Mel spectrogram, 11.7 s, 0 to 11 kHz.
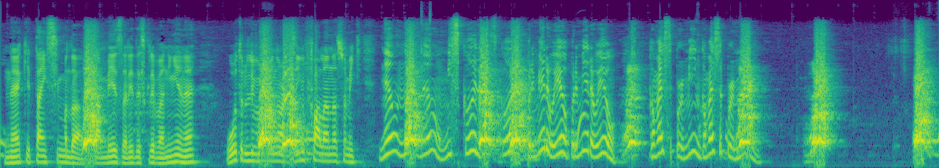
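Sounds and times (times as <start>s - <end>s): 
speech: 0.0s - 10.4s
dog barking sound effect: 1.0s - 1.4s, 3.2s - 3.9s, 5.0s - 5.4s, 6.0s - 6.8s, 7.8s - 8.1s, 9.2s - 10.6s, 11.4s - 11.7s.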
